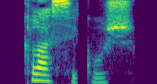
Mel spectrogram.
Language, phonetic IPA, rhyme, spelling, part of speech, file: Hungarian, [ˈklɒsːikuʃ], -uʃ, klasszikus, adjective / noun, Hu-klasszikus.ogg
- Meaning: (adjective) classic, classical; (noun) classic, classicist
